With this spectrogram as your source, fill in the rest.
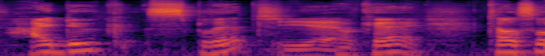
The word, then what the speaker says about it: Hajduk Split: I might need your help again on the pronunciation, but you are a big supporter of the Croatian soccer club. Hajduk Split. Hajduk Split?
